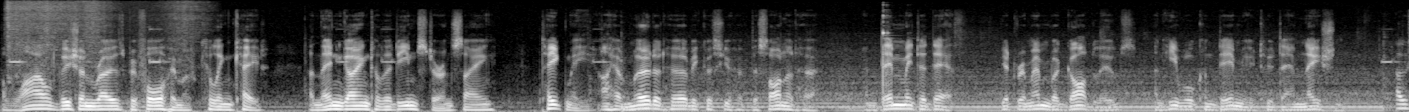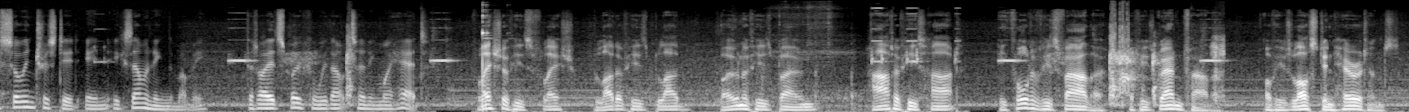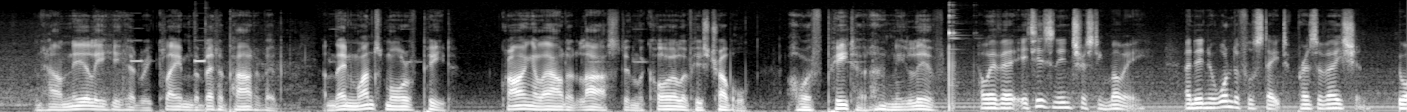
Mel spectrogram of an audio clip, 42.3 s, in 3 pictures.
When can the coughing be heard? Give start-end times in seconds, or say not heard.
16.9-17.6, 24.6-26.4.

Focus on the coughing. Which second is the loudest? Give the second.
25 s.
